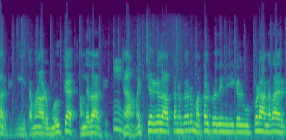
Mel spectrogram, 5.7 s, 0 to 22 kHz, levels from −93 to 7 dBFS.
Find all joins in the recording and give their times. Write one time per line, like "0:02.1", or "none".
0:01.5
0:02.2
